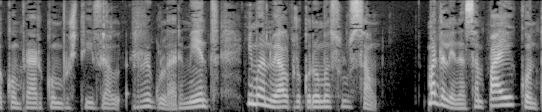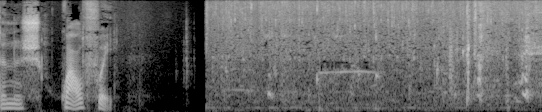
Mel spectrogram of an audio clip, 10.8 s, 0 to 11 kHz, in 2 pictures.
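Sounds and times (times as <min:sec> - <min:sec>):
speech: 0:00.0 - 0:06.6
water trickling over stones in a small village stream: 0:07.5 - 0:10.8.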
